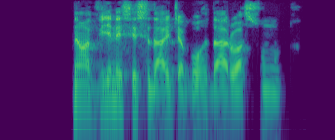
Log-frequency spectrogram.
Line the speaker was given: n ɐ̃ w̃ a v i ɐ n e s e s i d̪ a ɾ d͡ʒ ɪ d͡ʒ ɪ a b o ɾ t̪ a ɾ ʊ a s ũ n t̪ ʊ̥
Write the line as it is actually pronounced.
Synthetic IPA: n ɐ̃ w̃ a v i ɐ n e s e s i d̪ a d͡ʒ ɪ d͡ʒ ɪ a b o ɾ d̪ a ɾ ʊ a s ũ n t̪ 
